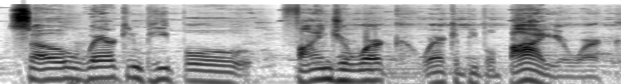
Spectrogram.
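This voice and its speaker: A man's voice: medium pitch, slow, faint music behind. A man interviewing designers in a laid-back, joking way. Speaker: correspondent interviewer. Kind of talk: casual interview.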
